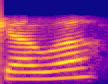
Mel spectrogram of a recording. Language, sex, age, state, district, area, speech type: Hindi, female, 18-30, Uttar Pradesh, Bhadohi, urban, conversation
